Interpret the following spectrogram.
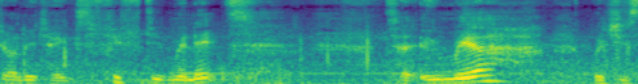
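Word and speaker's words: Umeå: takes 50 minutes to umia which is spelled u m e a but you pronounce the a like a o so it's like umia you see so um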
